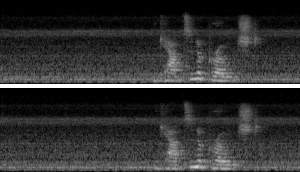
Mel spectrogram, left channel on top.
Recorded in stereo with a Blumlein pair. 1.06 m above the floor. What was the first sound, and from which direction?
A woman speaking, 20° left.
